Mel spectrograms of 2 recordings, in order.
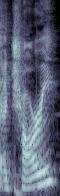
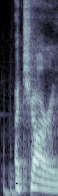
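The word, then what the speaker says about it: Acciari: So Nedeljkovic, it's Achari. Achari, yeah. Like Atari, but if you threw like a pretty much, yeah, Achari.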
